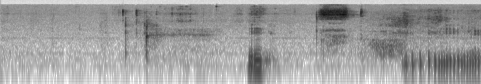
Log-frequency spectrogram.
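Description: A pause in a woman's talk: quiet room tone with a couple of soft mouth clicks and a breath, then a single short spoken word.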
